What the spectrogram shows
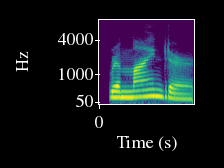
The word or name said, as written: reminder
